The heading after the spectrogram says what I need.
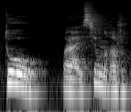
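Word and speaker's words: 十: Et 10, on va simplement dire to.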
